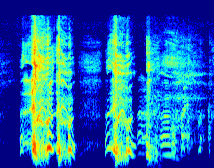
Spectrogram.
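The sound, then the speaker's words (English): A few harsh coughs and throat-clearing sounds from more than one person, in two quick bursts separated by a short pause, with a wheezy, strained cough trailing at the end. “Guys, we're coughing.”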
